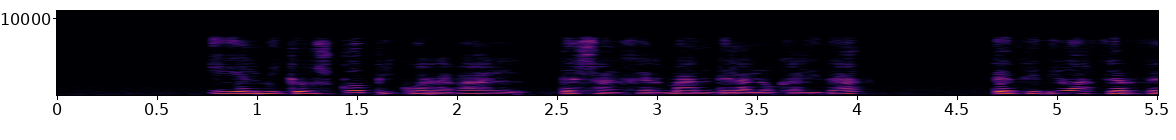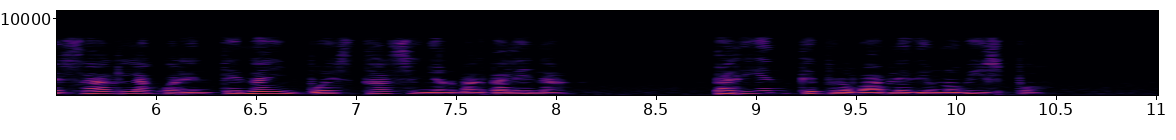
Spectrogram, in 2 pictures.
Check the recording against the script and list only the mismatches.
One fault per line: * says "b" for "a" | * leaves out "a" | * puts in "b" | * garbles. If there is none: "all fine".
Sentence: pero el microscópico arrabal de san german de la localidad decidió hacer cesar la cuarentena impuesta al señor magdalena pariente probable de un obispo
* says "y" for "pero"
